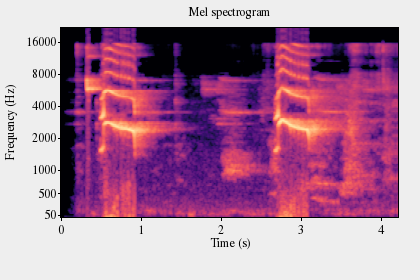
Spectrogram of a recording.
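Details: Black-capped lory screaming nonstop: two loud, harsh, harmonic-rich screeches about two seconds apart, each sliding slightly downward, with quieter rasping notes between them.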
